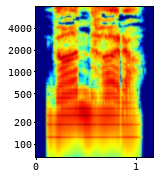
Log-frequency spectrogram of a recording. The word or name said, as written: ಗಾಂಧಾರ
